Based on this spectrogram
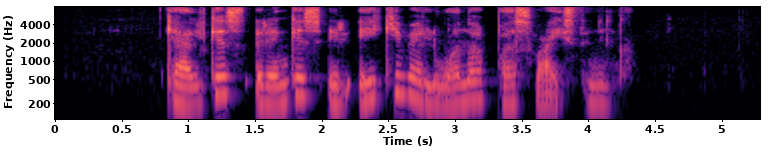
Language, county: Lithuanian, Kaunas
